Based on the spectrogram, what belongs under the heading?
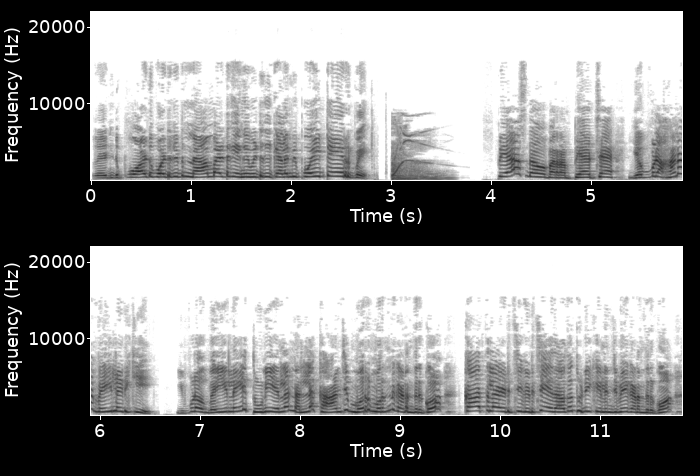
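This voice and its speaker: A bold neighbor woman from a cartoon, voiced by a woman, talks in a chatty, outspoken way with a Tirunelveli Tamil accent. Her voice is very high and bright and comes quickly. Faint noise hums behind her. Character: bold, sharp-tongued neighbor woman who comforts others. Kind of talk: cartoon voice acting.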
